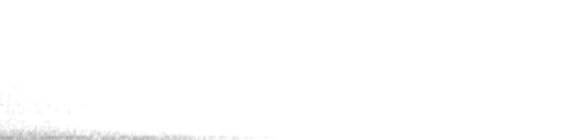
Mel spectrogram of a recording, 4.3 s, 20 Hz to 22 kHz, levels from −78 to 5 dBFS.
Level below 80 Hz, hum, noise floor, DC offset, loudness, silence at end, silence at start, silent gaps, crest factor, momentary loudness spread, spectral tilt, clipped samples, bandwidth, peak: -68 dBFS; none; under -90 dBFS; under 0.1%; -60 LUFS; 2.25 s; 0 s; none; 16 dB; 9 LU; -7.5 dB/octave; under 0.1%; 11 kHz; -46 dBFS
